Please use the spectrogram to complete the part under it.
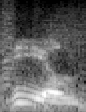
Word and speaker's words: Zhizdeals: Of course, I'm talking about these great, great new application called Z Zhizdeals. Let me spell it for you. Z H I Z and deals, D E A L S.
